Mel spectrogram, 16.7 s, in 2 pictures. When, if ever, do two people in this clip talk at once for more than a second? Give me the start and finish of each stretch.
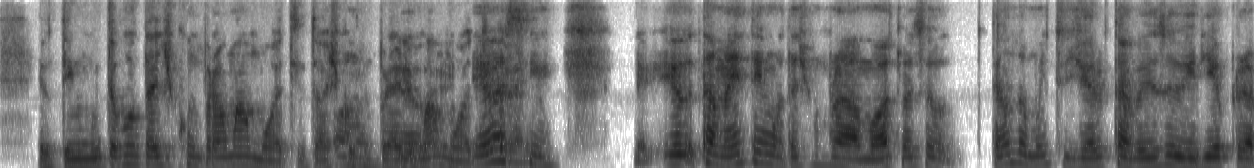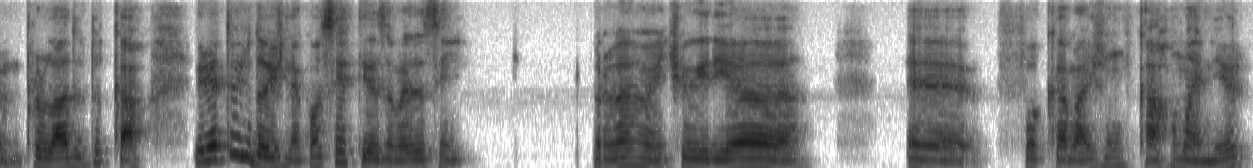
2.2-3.6

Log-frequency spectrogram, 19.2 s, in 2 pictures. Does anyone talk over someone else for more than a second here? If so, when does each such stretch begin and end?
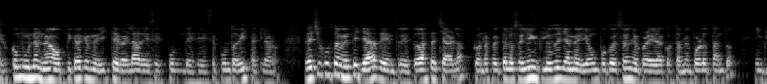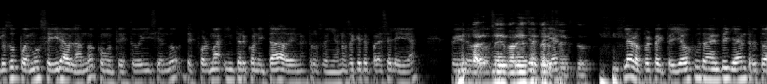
15.3-16.6

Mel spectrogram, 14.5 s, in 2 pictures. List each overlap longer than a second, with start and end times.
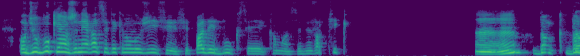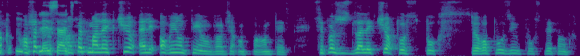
7.2-8.4

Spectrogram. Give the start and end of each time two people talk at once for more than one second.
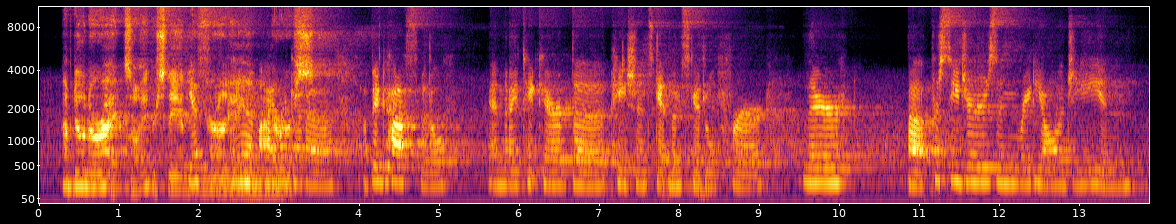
1.9-3.4

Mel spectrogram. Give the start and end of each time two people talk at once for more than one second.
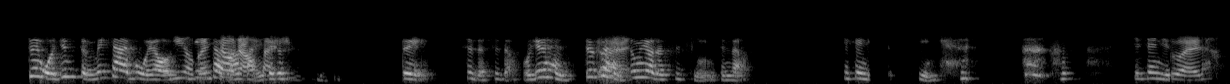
1.7-2.9

